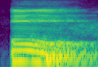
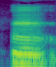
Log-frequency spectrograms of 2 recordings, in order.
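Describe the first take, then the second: First: The vowel sounds like an 'e'. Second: The vowel sounds like an open 'a'. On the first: The speaker calls it wrong. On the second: The speaker calls it right.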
